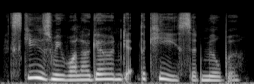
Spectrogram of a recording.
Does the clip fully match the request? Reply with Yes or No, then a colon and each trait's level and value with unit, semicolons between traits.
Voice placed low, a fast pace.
No: high, 225 Hz; fast, 260 wpm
